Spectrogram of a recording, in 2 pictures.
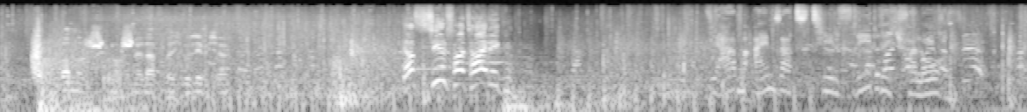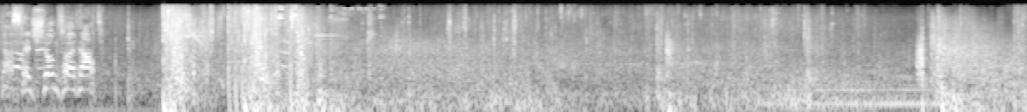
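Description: A rifle fires sharply nearby.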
